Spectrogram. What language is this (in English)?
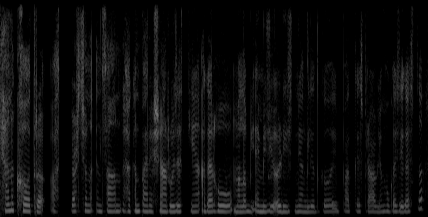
Kashmiri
